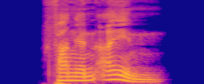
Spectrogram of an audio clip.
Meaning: inflection of einfangen: 1. first/third-person plural present 2. first/third-person plural subjunctive I
- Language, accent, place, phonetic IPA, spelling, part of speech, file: German, Germany, Berlin, [ˌfaŋən ˈaɪ̯n], fangen ein, verb, De-fangen ein.ogg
